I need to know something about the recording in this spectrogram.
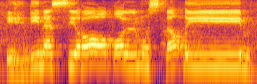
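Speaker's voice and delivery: "Ihdinas siratal" with a plain s, slow and chanted; imam's sin reading. Shown as a demonstration. Teacher voices an imam reading with sin. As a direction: recite slowly, sin not sod. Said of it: "Ada imam yang baca".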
